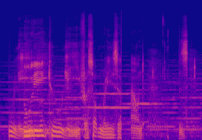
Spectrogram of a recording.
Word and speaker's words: Thule: It is to be said, Thule brand from Sweden. Thule for some reason found is Thule with Fucking trash video.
